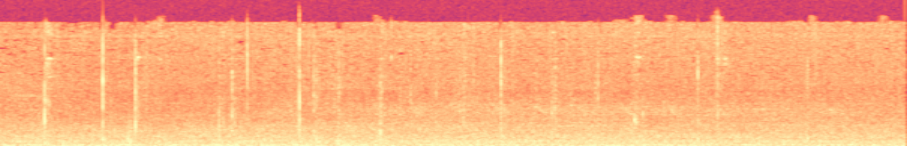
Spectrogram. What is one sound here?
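Many feet march in step on the ground.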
